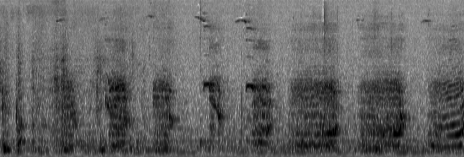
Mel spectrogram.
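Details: Litter of puppies aged three weeks, several pups whining together in short squeaky bursts that bend up and down in pitch, repeated irregularly through the clip with faint hiss behind.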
